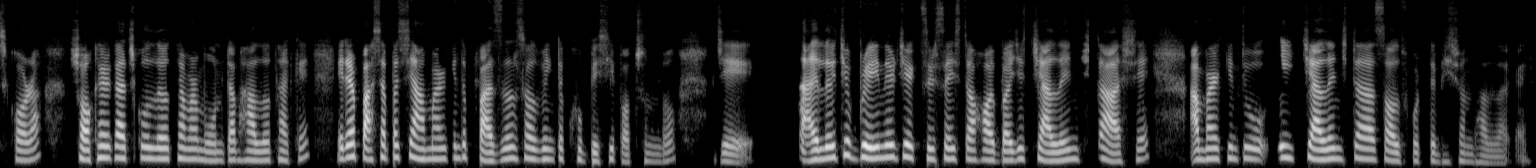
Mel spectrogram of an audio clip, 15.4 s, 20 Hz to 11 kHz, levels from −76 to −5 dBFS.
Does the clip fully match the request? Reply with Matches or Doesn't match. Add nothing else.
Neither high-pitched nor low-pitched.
Doesn't match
